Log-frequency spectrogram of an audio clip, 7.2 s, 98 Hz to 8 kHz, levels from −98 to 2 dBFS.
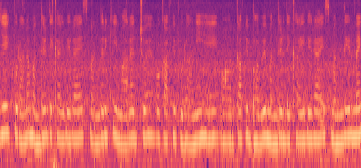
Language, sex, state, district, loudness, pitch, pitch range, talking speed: Hindi, female, Jharkhand, Jamtara, -19 LUFS, 215 Hz, 205-225 Hz, 250 wpm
